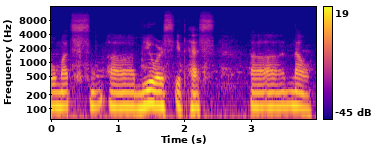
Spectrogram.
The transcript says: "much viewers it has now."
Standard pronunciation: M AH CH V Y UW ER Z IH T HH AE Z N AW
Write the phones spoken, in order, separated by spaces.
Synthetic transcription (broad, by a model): M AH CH B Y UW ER S IH T HH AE S N AW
